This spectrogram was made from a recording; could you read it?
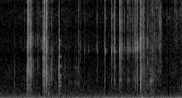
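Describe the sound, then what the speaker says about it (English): Scissors snip a small piece off a stationery item, giving a few quick, close, crisp cuts with light paper rustling between them. "We'll cut a little piece of this off."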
